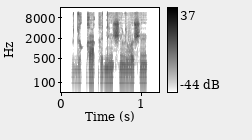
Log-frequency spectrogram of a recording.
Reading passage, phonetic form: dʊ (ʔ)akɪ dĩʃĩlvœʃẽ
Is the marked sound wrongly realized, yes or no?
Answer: yes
